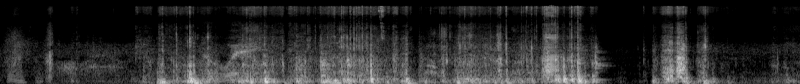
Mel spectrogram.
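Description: Objects being shifted around in a cardboard box: irregular knocks, scrapes and rustling of cardboard, glass and metal items being handled.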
